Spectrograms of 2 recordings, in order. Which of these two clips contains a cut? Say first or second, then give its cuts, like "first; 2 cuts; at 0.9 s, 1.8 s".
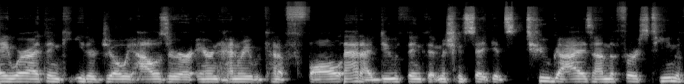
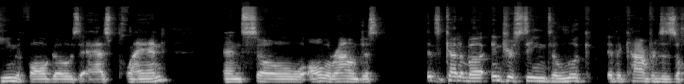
first; 1 cut; at 3.4 s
